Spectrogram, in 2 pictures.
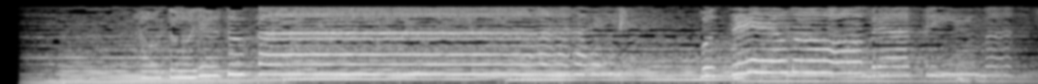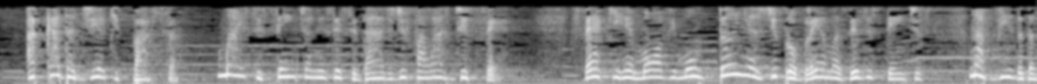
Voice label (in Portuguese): Aniversário Neutro Evangelico Feminino, Telemensagens; Aniversários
